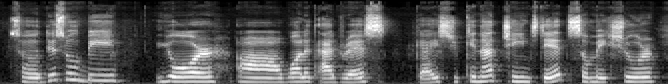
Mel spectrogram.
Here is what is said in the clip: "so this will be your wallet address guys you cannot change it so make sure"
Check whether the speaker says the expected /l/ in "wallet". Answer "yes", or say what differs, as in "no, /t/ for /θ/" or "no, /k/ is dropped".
yes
